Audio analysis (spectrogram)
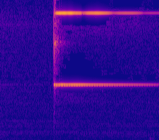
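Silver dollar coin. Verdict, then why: Real. A genuine, non-magnetic Morgan silver dollar is tapped once for a ping test. It gives a clear, high bell-like ring that sustains and slowly fades over more than a second, the long ring of a real silver coin.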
